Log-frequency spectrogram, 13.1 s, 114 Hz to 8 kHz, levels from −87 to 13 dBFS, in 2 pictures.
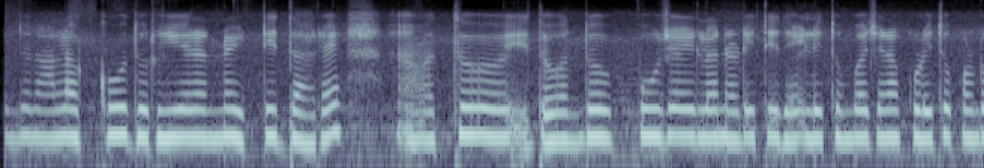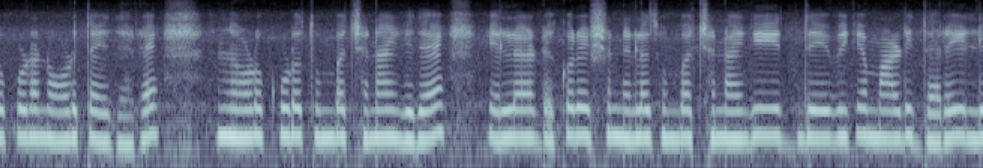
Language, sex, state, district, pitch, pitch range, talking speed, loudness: Kannada, female, Karnataka, Dharwad, 250 Hz, 245-255 Hz, 130 wpm, -13 LUFS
